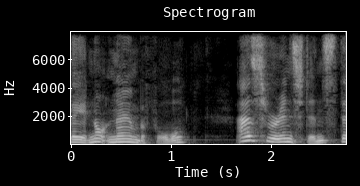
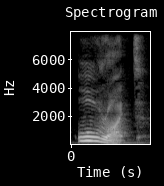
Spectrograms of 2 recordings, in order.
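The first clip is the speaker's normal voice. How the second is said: higher, brisk agreement; agreeing; 5 semitones higher than usual. A narrator's reading. Peter agreeing to unsay everything, conceding. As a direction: accept the truce, pitched up.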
